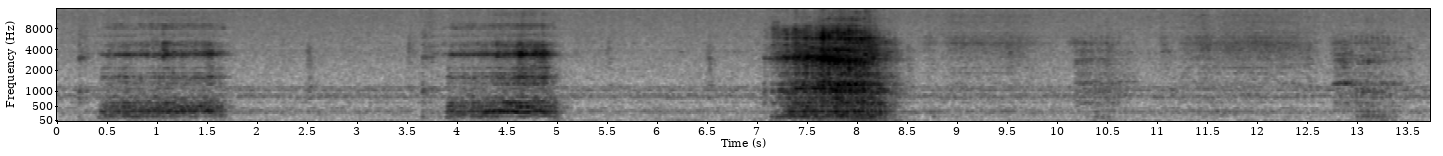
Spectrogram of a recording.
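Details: Snoring of someone lying asleep during a livestream: rough, rattling snores repeating slowly, about four, with quiet gaps between them in a small room.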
